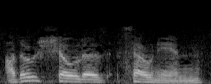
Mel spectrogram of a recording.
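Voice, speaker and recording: An actor playing an arch, flamboyant gentleman sidekick, florid and droll, in 1940s radio acting. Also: lowish voice, sing-song, slow pace. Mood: droll, smitten. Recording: dull old radio recording with hiss.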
